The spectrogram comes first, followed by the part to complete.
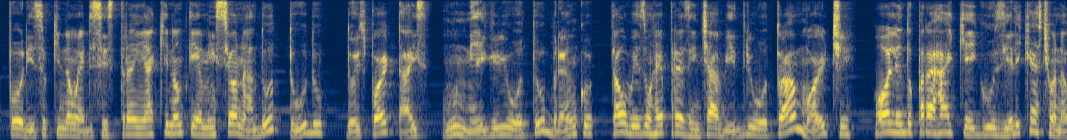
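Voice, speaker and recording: A man's voice: fairly high pitch, darkish tone. Man narrating a manhua recap. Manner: quick, colloquial retelling. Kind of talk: casual story recap narration.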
